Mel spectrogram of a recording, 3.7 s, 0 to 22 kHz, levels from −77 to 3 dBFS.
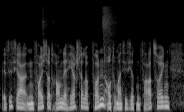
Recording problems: high frequencies cut off; noticeable; nothing above 5.5 kHz
hiss; very faint; throughout; 20 dB below the speech

